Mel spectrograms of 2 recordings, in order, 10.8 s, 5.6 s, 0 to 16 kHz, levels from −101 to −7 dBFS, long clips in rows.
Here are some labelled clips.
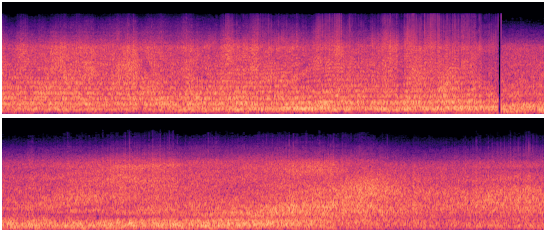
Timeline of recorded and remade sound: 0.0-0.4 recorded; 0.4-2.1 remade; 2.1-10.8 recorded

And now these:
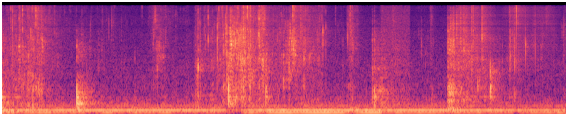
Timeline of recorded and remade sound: 0.0-4.5 recorded; 4.5-5.6 remade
